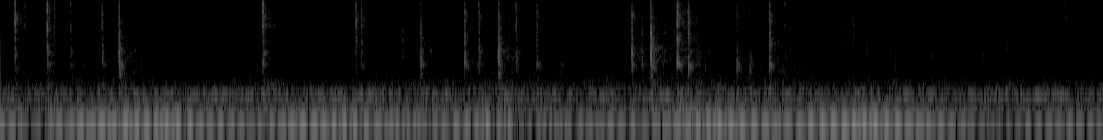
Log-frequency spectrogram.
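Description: Typing on a computer keyboard: irregular runs of quick key clicks broken by short pauses, over a faint steady low hum.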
